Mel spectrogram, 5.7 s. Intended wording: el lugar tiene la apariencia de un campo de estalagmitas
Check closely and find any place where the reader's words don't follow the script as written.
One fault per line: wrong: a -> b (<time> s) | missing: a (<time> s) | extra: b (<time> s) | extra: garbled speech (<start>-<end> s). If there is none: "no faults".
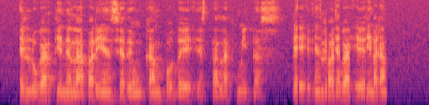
extra: garbled speech (3.9-5.2 s)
